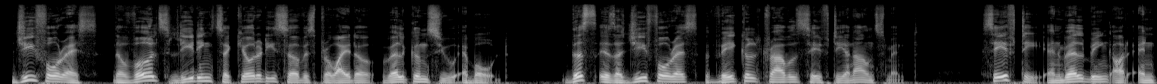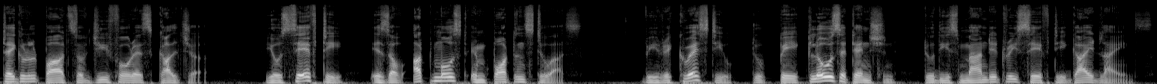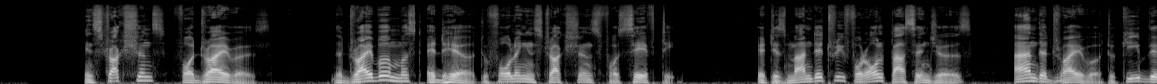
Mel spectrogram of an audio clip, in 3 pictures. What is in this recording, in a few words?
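training English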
